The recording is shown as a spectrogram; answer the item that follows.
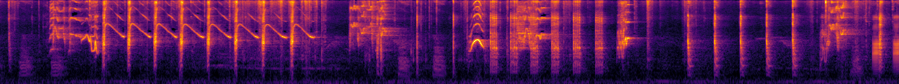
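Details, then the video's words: Javan myna (jalak kebo) in loud, provoking full song: a run of about seven repeated falling whistles over rapid clicks, then harsh chatter, one rising whistle, and a long sequence of sharp evenly spaced clicks. "suara KERAS jalak kebo gacor full isian bikin semua burung jalak emosi gacor"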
